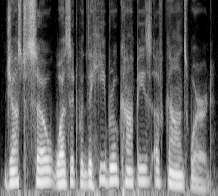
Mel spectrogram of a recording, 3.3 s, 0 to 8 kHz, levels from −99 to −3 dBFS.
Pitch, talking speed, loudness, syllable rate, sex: 125 Hz, 200 wpm, -17 LUFS, 4.2 syllables/s, male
